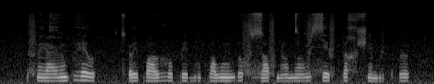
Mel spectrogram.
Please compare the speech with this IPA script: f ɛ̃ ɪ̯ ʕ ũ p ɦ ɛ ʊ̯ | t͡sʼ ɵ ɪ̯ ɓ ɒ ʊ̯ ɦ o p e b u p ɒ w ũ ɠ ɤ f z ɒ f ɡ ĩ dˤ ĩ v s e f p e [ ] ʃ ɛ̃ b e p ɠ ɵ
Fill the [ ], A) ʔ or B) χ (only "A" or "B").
B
